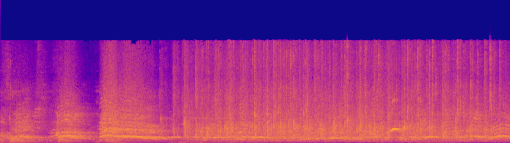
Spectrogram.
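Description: A large group of children shouting and cheering together, rising suddenly about two seconds in, with music during the first two seconds.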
